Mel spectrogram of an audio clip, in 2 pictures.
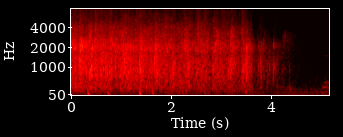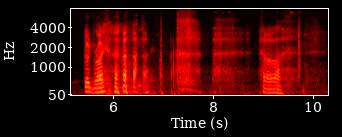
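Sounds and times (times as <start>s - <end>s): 
audience applause welcoming a guest speaker: 0.0s - 4.3s
speech: 5.4s - 6.9s, 9.0s - 9.6s
laughter: 5.8s - 7.8s.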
